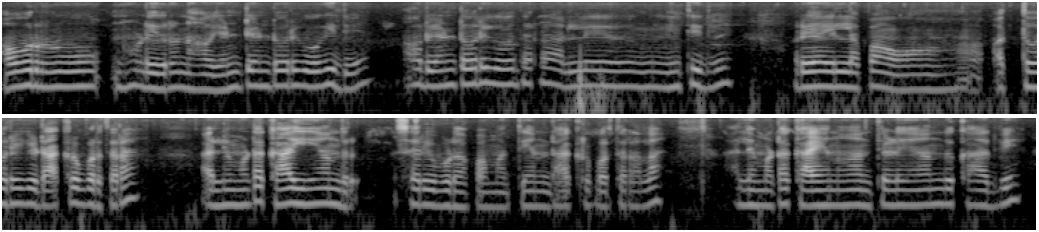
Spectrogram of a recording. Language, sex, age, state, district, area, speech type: Kannada, male, 18-30, Karnataka, Dharwad, rural, spontaneous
